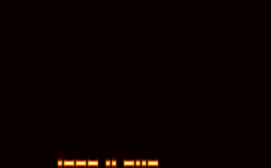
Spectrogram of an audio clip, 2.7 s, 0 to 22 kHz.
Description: Morse code, heard as a keyed tone, about 40 wpm, 700 Hz. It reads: JIX
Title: USA Call Sign Postfixes - 3 Letters 40wpm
